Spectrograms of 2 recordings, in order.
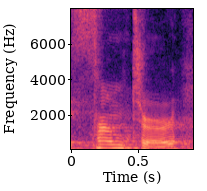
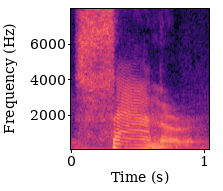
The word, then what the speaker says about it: center: For example, you have to see, do not say center, but say Sanner.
